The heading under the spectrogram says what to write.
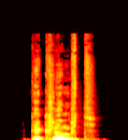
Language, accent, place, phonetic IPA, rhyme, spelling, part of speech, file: German, Germany, Berlin, [ɡəˈklʊmpt], -ʊmpt, geklumpt, verb, De-geklumpt.ogg
- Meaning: past participle of klumpen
